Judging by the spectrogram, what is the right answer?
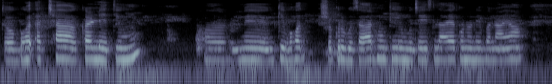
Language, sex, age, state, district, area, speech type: Urdu, female, 18-30, Delhi, South Delhi, urban, spontaneous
